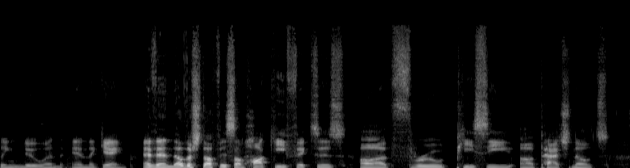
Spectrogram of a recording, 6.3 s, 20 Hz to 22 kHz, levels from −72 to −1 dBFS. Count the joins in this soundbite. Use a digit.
2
